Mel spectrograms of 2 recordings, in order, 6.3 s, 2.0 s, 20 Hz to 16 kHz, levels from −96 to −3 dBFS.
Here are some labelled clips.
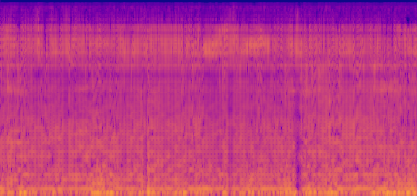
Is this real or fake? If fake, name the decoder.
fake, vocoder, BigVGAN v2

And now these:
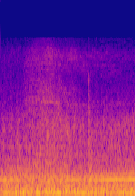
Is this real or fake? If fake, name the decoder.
real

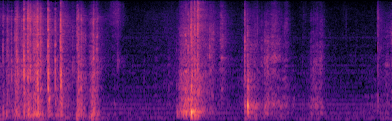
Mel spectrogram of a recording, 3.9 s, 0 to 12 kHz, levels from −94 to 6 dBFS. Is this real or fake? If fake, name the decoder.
real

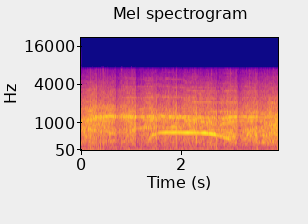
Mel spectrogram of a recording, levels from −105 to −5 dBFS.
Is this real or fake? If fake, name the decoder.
real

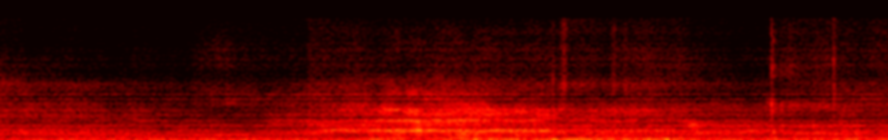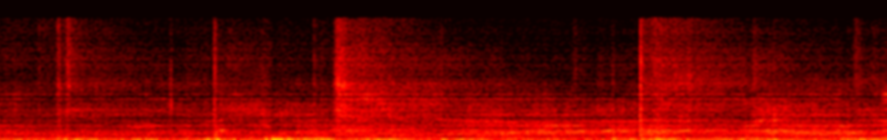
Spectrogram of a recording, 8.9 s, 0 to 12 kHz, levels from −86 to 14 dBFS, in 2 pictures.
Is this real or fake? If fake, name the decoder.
fake, codec, SNAC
